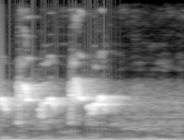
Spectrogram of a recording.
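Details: A single quick burst from a sooty-headed bulbul, its loud luring call heard as three or four liquid, slurred chirps tumbling together before fading, low hum in the background.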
